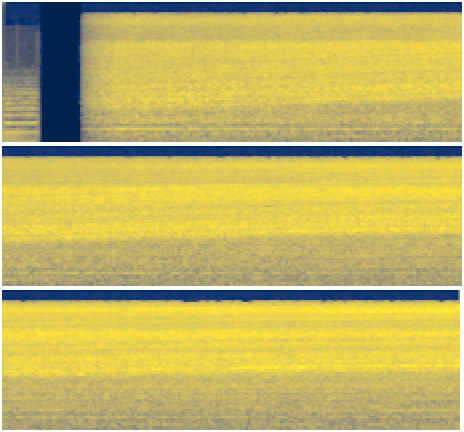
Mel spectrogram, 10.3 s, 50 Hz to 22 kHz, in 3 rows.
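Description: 2020 Ford Explorer ST's twin-turbo V6 at full throttle on an all-wheel-drive chassis dyno, its pitch rising slowly through the run, under a steady loud rush of tyres on rollers and air. It starts about half a second in.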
